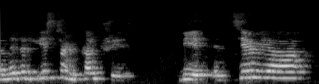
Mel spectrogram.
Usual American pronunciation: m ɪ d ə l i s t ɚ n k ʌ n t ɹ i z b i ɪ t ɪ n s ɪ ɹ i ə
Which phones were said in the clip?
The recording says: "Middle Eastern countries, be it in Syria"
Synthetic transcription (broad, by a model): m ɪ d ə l i s t ɚ n k ʌ n t ɹ i z b i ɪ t ɪ n s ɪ ɹ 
